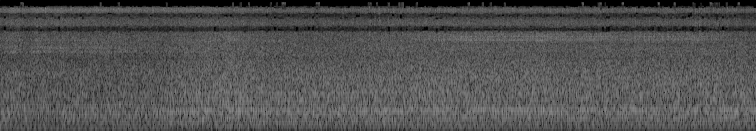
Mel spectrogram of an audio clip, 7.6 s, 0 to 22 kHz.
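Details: 1966 Pontiac Grand Prix, 389 V8 four-barrel, first start since 1992 with fresh oil: steady V8 idle with a fast, light, uneven tick about three a second and a little blow-by; owner expects the tick to go away. Ticking at idle.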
